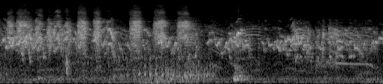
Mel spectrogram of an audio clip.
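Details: Budgerigars in an outdoor aviary keep up a dense, scratchy chatter of overlapping chirps and squawks, high-pitched and continuous, with no clear rhythm across the whole stretch.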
